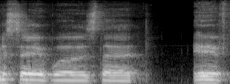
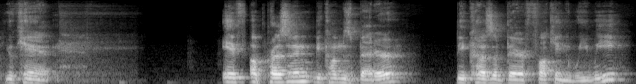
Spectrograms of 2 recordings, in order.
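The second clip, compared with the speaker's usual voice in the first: usual speaking voice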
